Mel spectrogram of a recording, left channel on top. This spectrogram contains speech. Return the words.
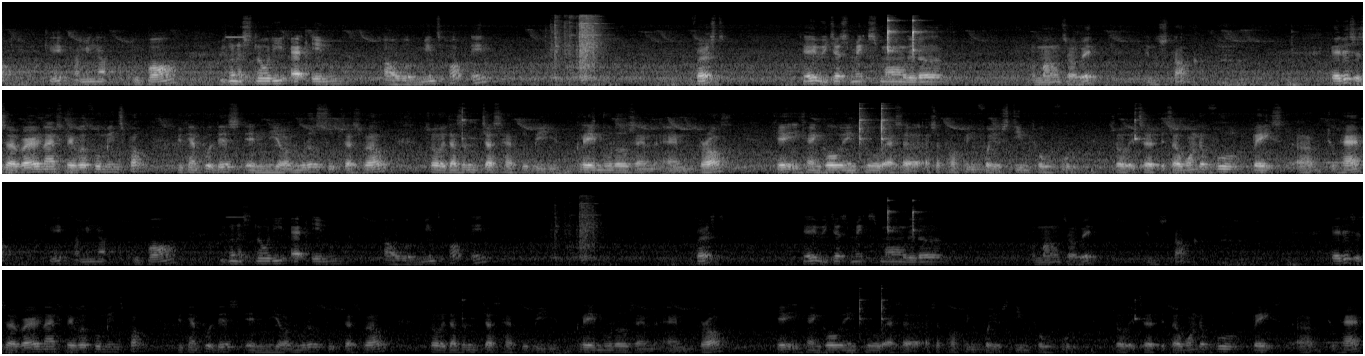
okay, coming up to boil. We're going to slowly add in our minced pork in first. Okay, we just make small little amounts of it in the stock. Okay, this is a very nice flavorful minced pork. You can put this in your noodle soups as well, so it doesn't just have to be plain noodles and broth. Okay, it can go into as a topping for your steamed tofu. So it's a wonderful base to have.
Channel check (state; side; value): quieter; right; 19.4 dB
